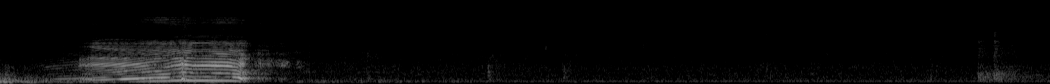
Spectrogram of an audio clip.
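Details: Cattle in an English cattle yard on a winter's afternoon, calves separated from their mothers, recorded with a matched pair of Rode M5s: one loud, harmonic low moo lasting about two seconds, then quiet yard ambience with a faint sound near the end.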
